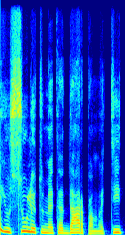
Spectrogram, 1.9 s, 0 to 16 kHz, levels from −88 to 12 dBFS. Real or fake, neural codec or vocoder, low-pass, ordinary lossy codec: real; none; 14.4 kHz; Opus, 24 kbps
